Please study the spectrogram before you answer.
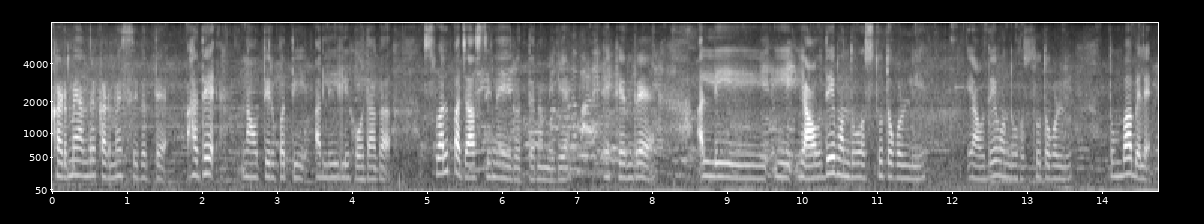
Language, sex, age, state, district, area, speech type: Kannada, female, 30-45, Karnataka, Vijayanagara, rural, spontaneous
